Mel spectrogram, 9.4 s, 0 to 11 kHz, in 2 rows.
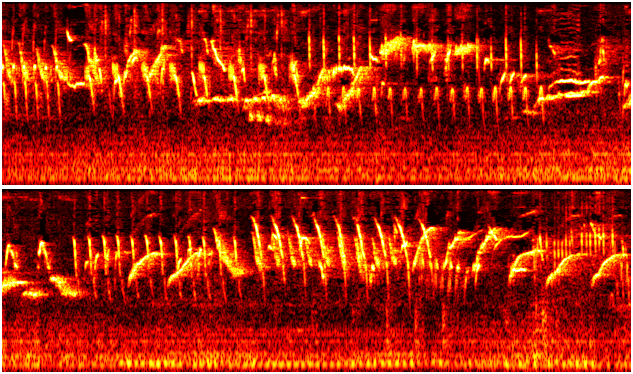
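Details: Domestic canary in a '3 in 1' training mix used to tutor birds: rapid high buzzy trills and sweeping whistled notes tumble continuously, with phrases seeming to overlap, over steady low background hum.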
